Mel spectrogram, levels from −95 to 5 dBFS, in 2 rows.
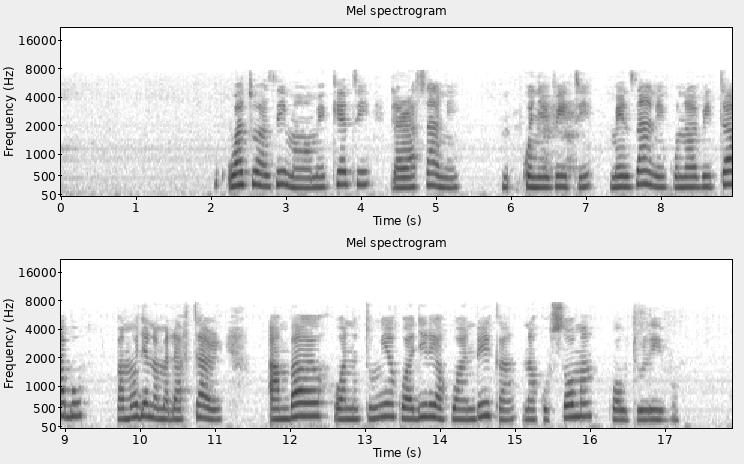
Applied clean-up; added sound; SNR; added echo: none; none; none; none.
